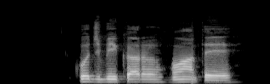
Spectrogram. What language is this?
Khetrani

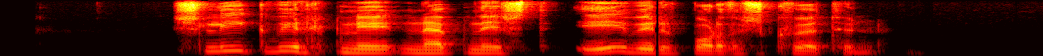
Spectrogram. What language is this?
Icelandic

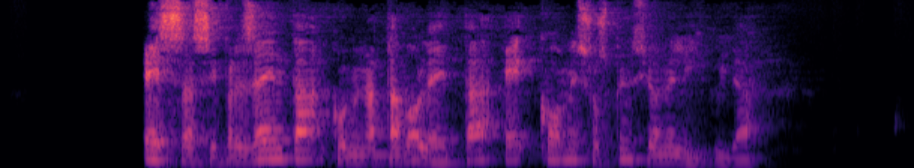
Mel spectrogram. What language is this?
Italian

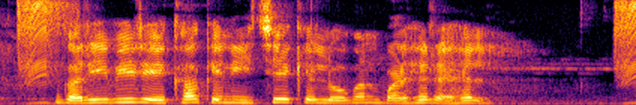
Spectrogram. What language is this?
Bhojpuri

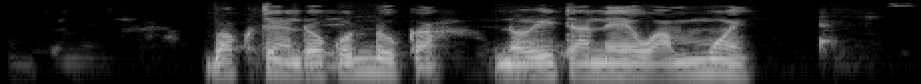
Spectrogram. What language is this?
Ganda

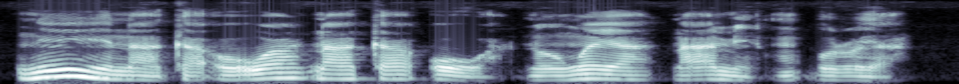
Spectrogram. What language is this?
Igbo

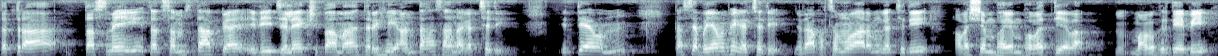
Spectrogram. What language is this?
Sanskrit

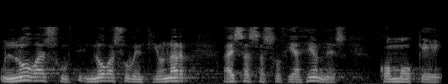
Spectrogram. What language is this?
Spanish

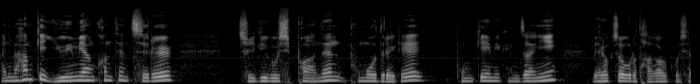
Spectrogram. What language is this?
Korean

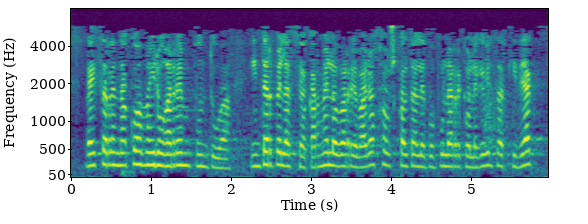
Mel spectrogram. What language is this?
Basque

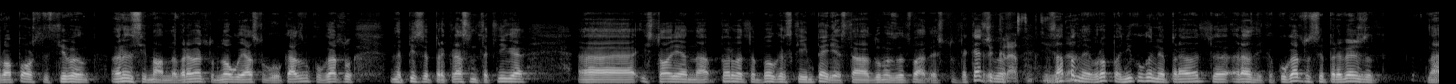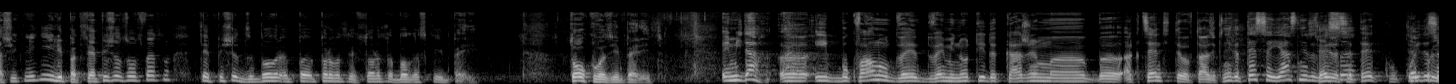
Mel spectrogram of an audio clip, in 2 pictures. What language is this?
Bulgarian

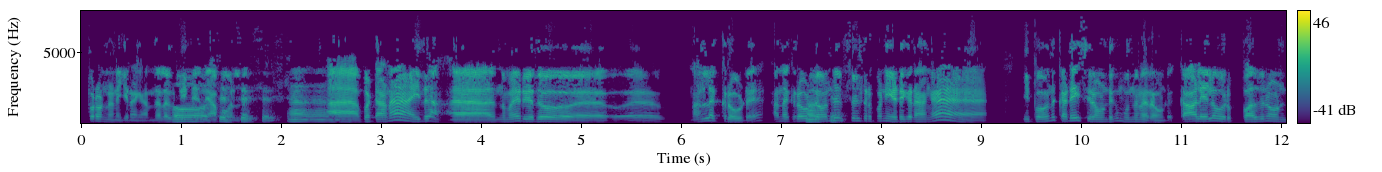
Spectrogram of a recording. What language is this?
Tamil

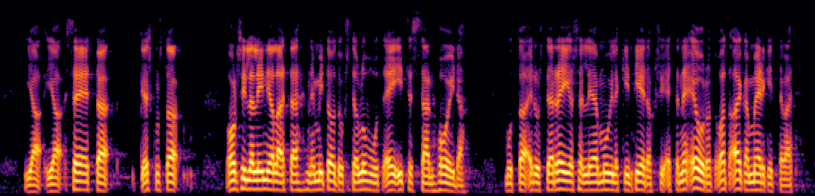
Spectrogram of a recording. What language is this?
Finnish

